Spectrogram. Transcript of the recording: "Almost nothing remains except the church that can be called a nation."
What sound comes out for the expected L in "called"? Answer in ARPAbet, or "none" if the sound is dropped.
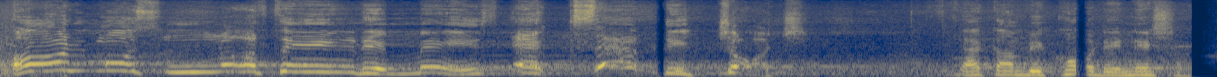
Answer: none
